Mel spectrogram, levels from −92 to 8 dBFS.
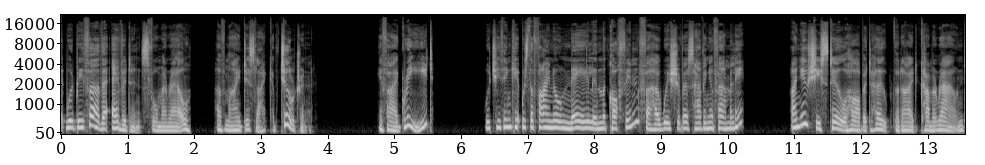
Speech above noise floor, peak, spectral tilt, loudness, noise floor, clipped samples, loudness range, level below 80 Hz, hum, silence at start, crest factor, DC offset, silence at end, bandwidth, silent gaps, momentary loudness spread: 59 dB; -4 dBFS; -5 dB/octave; -18 LUFS; -76 dBFS; under 0.1%; 4 LU; -58 dBFS; none; 0 s; 14 dB; under 0.1%; 0 s; 19.5 kHz; none; 8 LU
